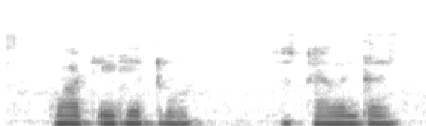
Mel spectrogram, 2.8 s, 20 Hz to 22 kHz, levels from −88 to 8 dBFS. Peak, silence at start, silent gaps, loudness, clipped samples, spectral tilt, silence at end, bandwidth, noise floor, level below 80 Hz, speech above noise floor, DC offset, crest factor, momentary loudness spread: -18 dBFS; 0.35 s; none; -35 LUFS; under 0.1%; -10 dB/octave; 0.2 s; 4.8 kHz; -68 dBFS; -62 dBFS; 35 dB; under 0.1%; 16 dB; 14 LU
